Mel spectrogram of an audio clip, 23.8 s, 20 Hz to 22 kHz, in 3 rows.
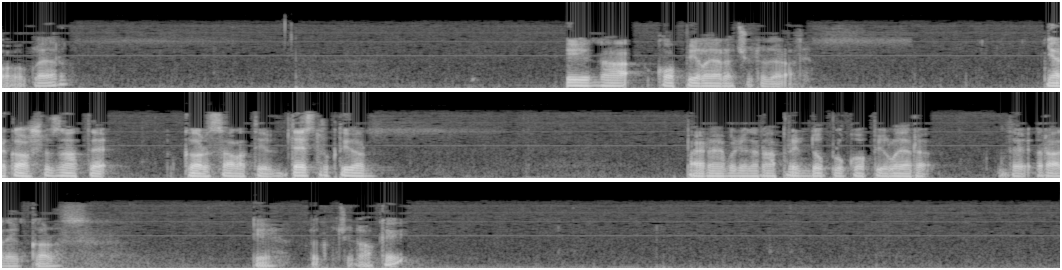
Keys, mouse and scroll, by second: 1.6 click, 5.2 click, 7.9 click, 9.2 click, 11.1-12.6 drag, 13.3-15.9 drag, 16.8-18.1 drag, 21.9 click.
